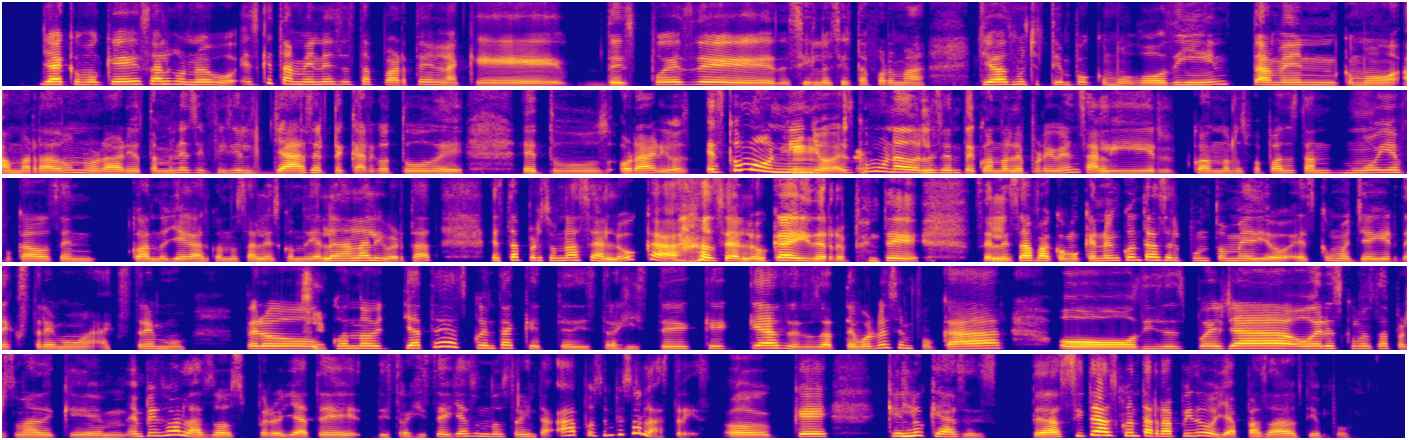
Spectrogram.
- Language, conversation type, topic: Spanish, advice, ¿Cómo puedo reducir las distracciones para enfocarme en mis prioridades?
- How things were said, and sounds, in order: laugh; other background noise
